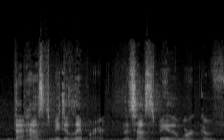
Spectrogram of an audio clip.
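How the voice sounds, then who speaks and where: A man voicing a grave, formal master mage in a tabletop fantasy game, speaking deliberately. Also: fairly low pitch, steady tone, noisy background, close to an everyday voice. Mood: thoughtful. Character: male village master mage, formal, measured, grave mentor.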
